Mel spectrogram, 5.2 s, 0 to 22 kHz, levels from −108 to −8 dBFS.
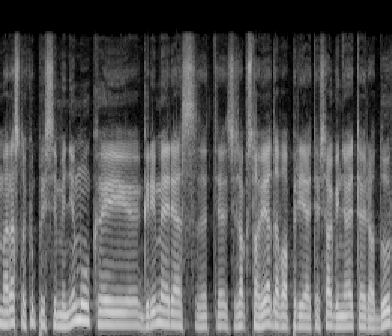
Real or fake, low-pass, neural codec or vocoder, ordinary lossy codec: real; 14.4 kHz; none; AAC, 96 kbps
